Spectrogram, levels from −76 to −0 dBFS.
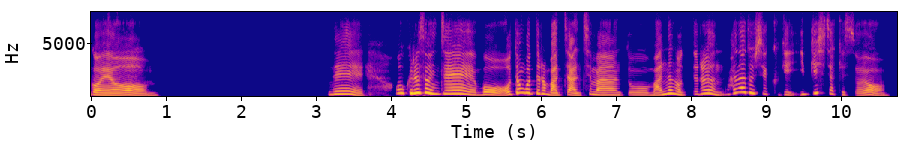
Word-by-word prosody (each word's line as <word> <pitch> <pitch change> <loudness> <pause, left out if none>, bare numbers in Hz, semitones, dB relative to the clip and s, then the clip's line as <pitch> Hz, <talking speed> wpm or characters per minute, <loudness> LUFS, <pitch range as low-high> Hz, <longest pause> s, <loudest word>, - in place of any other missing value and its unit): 거예요. 185 -3 +2 2.4
네. 250 -6 0 0.4
어 355 0 0
그래서 370 +2 +6
인제 295 -4 +2
뭐 215 -3 +1
어떤 315 - +1
것들은 320 - 0
맞지 190 -1 +1
않지만 200 +1 0
또 200 -1 -8
맞는 245 - +1
옷들은 250 +2 -2
1 430 +4 +2
2 375 -3 +1
씩 275 -7 -8
그게 210 0 -10
입기 240 - -5
시작했어요. 205 - -5
230 Hz, 205 characters per minute, -18 LUFS, 195-300 Hz, 2.4 s, 그래서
